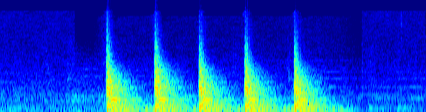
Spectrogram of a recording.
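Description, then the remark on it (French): Five firm, evenly spaced knocks on an old wooden front door, fairly loud, each with a quick resonant thud, followed by quiet. “On venait de frapper à la porte.”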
